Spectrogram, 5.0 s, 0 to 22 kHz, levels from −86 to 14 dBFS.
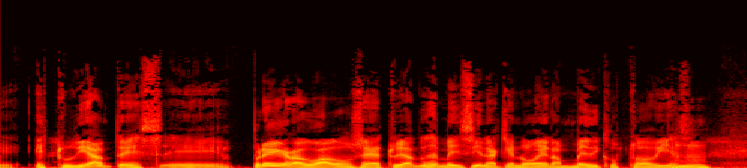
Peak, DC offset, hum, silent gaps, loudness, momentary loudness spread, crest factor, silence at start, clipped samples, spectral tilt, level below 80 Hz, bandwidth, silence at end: -4 dBFS; under 0.1%; none; none; -20 LUFS; 7 LU; 16 dB; 0 s; under 0.1%; -6 dB/octave; -50 dBFS; 14.5 kHz; 0 s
